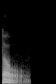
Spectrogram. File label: "dou3", chinois; Cours-de-Chinois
